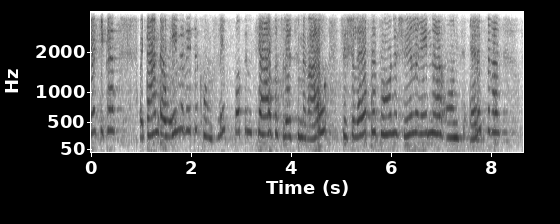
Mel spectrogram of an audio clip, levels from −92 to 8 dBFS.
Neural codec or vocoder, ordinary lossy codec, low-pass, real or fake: codec, 32 kHz, 1.9 kbps, SNAC; Opus, 16 kbps; 3.6 kHz; fake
